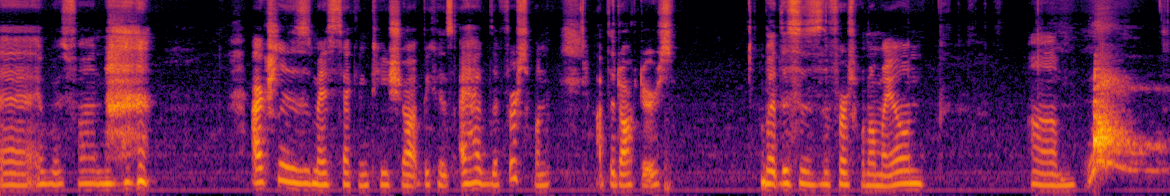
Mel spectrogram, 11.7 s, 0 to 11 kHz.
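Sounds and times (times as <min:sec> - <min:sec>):
speech: 0:00.4 - 0:01.6, 0:02.3 - 0:06.8, 0:07.6 - 0:09.4, 0:10.3 - 0:11.1
female pet dog howling: 0:10.9 - 0:11.6.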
